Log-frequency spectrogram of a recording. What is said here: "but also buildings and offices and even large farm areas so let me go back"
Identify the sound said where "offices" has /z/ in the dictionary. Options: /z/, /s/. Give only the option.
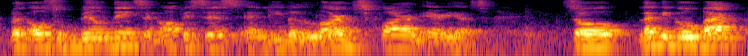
/s/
